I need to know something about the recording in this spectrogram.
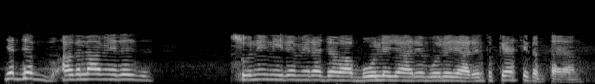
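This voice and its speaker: A man's voice: high-pitched, normal speed. A man chatting casually on a podcast, telling personal stories in a frustrated, rambling way. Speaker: podcast co-host. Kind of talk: casual chat. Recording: tinny phone-like sound with faint music.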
